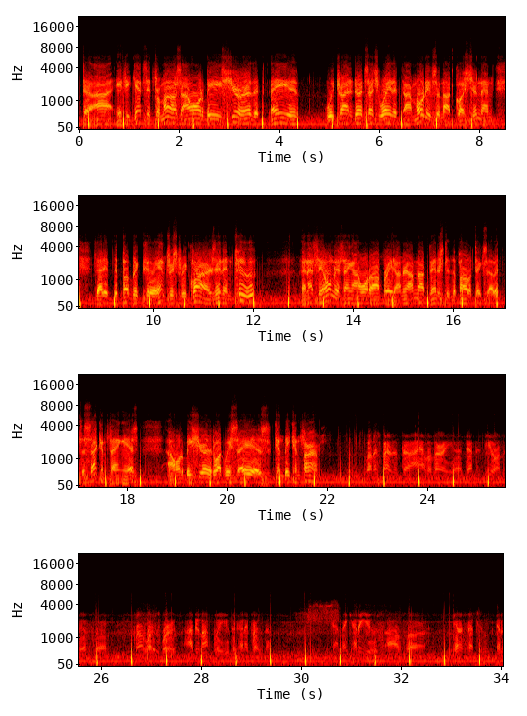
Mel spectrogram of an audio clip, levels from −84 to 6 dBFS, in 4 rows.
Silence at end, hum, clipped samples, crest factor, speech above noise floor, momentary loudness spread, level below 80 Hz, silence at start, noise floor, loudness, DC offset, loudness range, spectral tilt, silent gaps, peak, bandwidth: 0 s; none; under 0.1%; 22 dB; 20 dB; 14 LU; -46 dBFS; 0 s; -49 dBFS; -30 LUFS; under 0.1%; 8 LU; -7 dB/octave; none; -8 dBFS; 8.8 kHz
